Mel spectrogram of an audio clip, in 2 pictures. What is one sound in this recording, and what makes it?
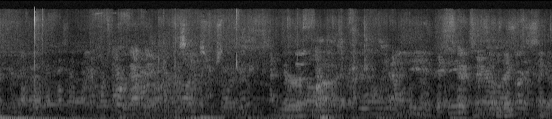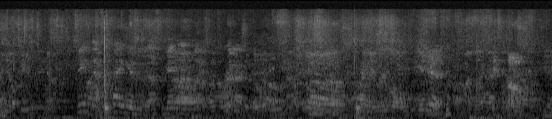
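Small plastic game pieces tap and slide on a mat.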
